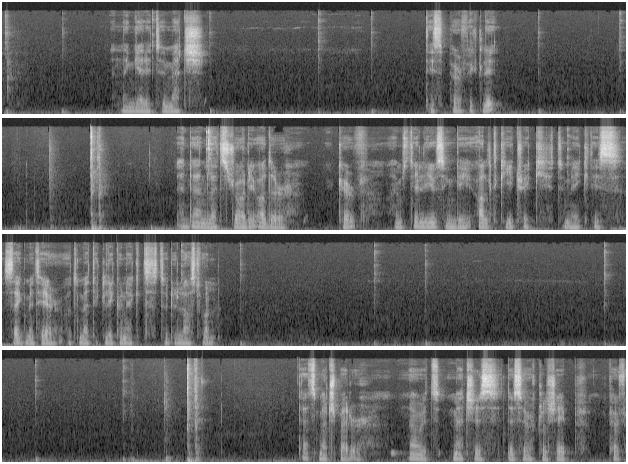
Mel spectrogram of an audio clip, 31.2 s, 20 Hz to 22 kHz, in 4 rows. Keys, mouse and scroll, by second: 0.8-9.0 drag, 9.0 Return, 10.9-14.9 alt+drag, 17.0-25.8 drag, 25.8 Return.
